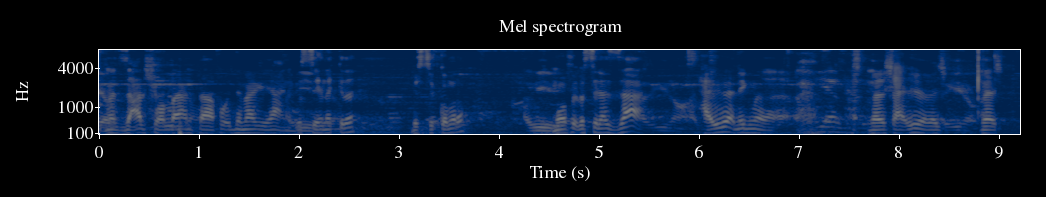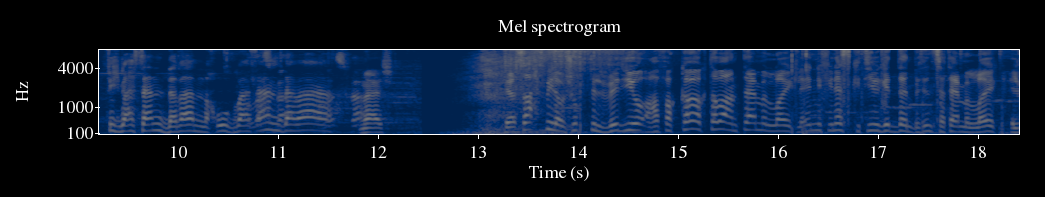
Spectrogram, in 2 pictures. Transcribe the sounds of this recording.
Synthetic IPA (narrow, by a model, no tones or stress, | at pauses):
mæt̪zaʕalʃwɑlˤːɑːjʔent̪æfoʔd̪mæːɡijaʕnibæsːhenæːkːed̪æbæsːekːɑmeɾˤɑ | mfbæsːlæzːaʕħaʔiːbæneɡmæ | mæːʃʕaʔiːbæmæːʃmæːʃi̥mæfiːʃbæʔæsænd̪æbæʔæmenæxuːɡ̚bæʔæsænd̪æbæʔæmæːʃi̥ | jæsˤɑħbilæwʃoft̪elved̪ejohæfækːɑɾˤɑk̚t̪ˤɑbʕɑnt̪eʕmellɑjekleʔenːifinæːsket̪iːɾɡed̪ːænbet̪ensæht̪eʕmellɑjekel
